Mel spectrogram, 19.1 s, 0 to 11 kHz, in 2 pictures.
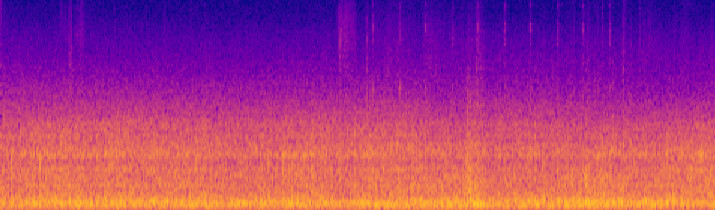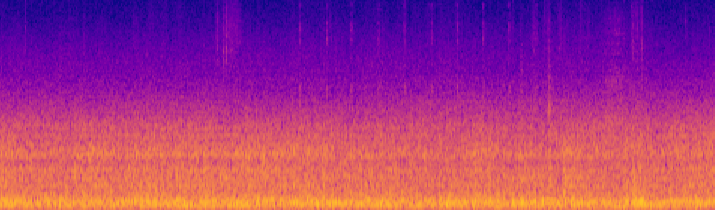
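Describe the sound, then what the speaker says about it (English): Steady low road rumble and tire roar inside a 2023 Honda Accord cruising at 65 mph, a constant, fairly loud drone with no talk. "the road noise here is not bad. It's actually quite quiet in here"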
